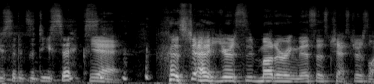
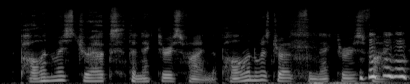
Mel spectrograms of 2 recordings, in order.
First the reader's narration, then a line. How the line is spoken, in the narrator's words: he's sort of muttering to himself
